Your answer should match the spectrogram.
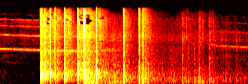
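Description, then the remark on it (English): A sudden barrage of fireworks erupts after a brief quiet moment, with loud overlapping cracks and bangs crackling rapidly, then thinning into scattered pops as the display tails off. “I'll tell you what, those fireworks are perfect for the news and notes this week”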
